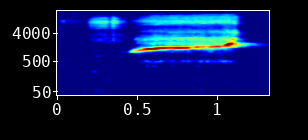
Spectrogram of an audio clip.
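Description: A single rising whistle from a person, clear and fairly loud, sliding upward over about a second before cutting off, whistling up at a boy climbing the sails of a ship, with no talking around it.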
